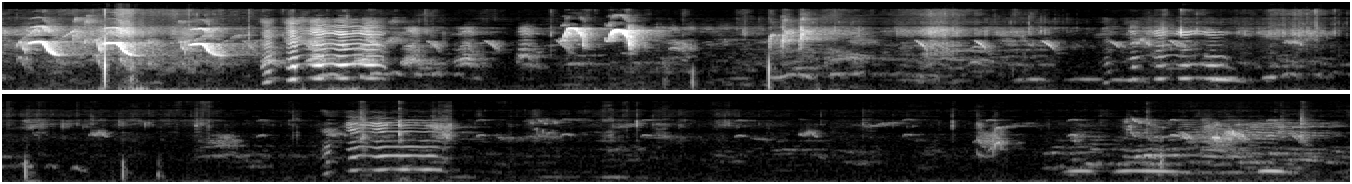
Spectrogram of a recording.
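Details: Desi Sindhi goats, both kids and adults, bleat in short, wavering, nasal bursts, with the higher kid voices mixed among the adults.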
